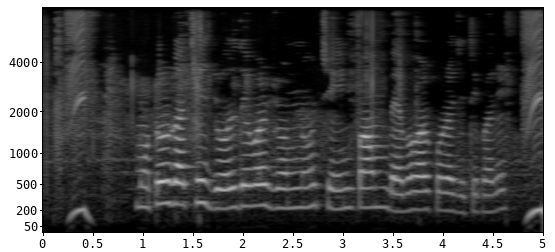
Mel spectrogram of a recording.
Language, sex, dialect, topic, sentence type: Bengali, female, Standard Colloquial, agriculture, question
